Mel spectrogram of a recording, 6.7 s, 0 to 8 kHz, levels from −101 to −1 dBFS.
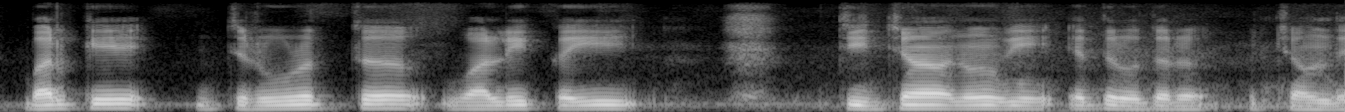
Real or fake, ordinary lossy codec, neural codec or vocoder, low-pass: real; none; none; 7.2 kHz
